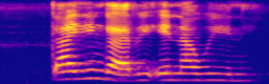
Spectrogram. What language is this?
Tsonga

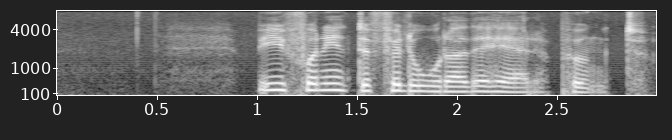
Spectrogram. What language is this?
Swedish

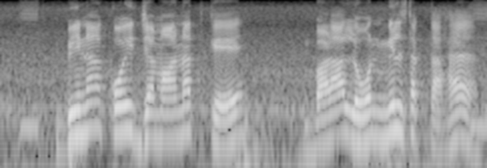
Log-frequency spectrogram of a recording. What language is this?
Magahi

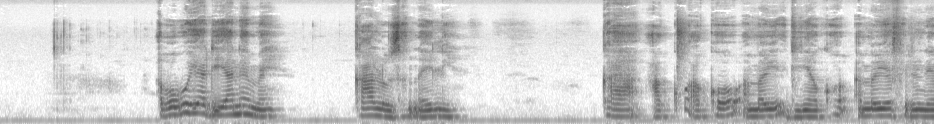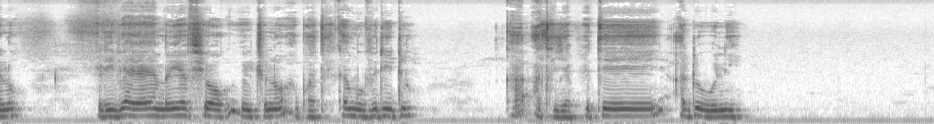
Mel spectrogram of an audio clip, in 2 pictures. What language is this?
Ikposo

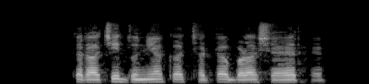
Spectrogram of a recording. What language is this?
Urdu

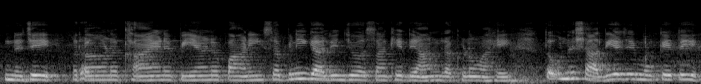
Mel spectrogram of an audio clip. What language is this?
Sindhi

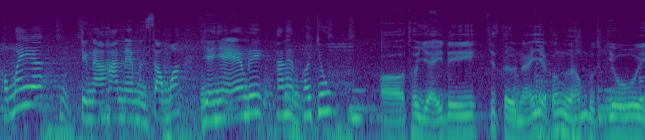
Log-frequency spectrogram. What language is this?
Vietnamese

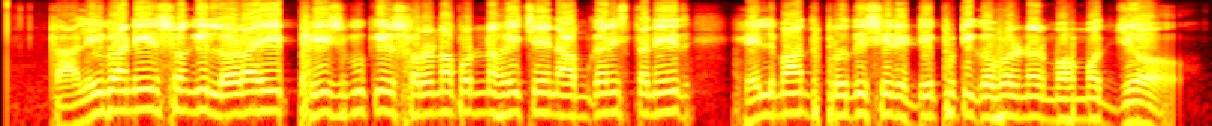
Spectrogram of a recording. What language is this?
Bangla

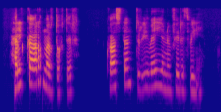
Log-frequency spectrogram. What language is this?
Icelandic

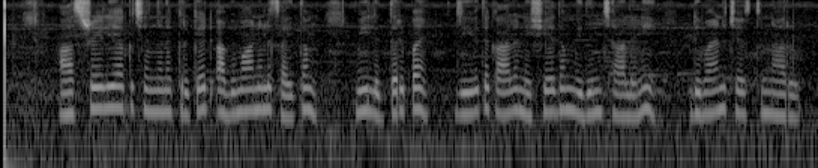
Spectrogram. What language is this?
Telugu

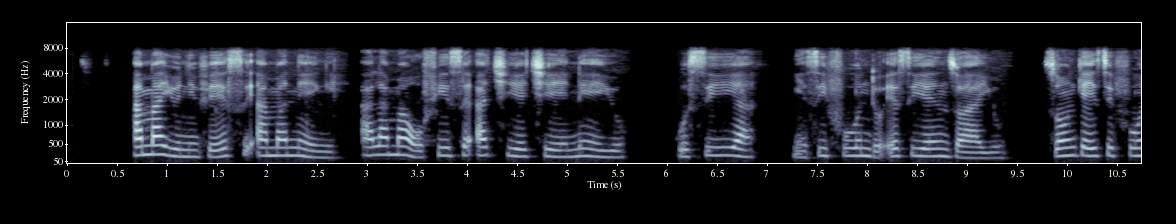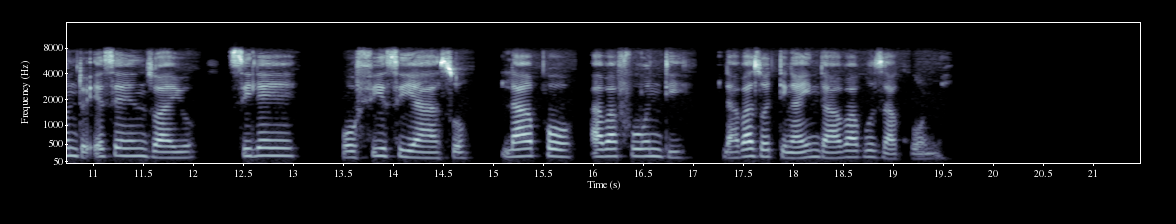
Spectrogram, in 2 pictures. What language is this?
North Ndebele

